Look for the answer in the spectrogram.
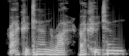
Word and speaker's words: Rakuten: Rakuten? – Oh, yeah.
